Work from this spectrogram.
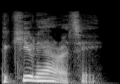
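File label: "peculiarity", English, British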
